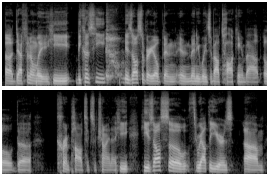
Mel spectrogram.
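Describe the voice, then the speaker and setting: A man's voice: fairly low pitch, moderate pace, smooth, dry recording. A man, an author, answering audience questions at a book talk in a loose, conversational way with many fillers and restarts. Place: event hall.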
